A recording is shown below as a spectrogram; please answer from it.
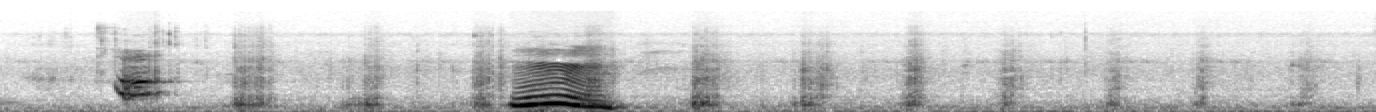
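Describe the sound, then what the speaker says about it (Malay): Crisp, close-up crunching of salted egg cornflakes comes in a steady chewing rhythm, with a short hummed voice partway through. "Rasa kepingan jagung yang rangup. Kukrak-kukrak macam korang dengar tadi macam saya makan."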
